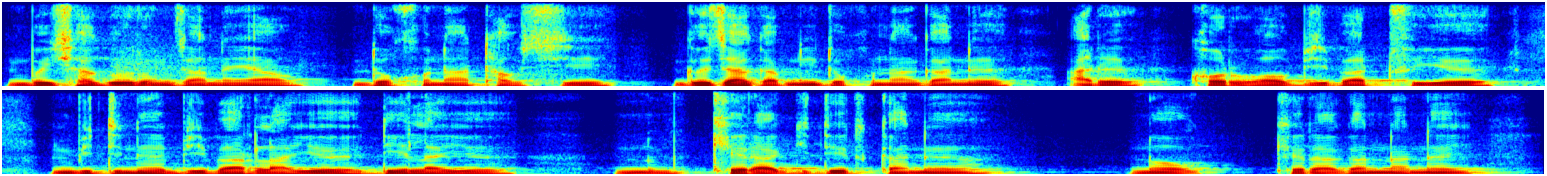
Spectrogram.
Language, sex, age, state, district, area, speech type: Bodo, male, 18-30, Assam, Chirang, rural, spontaneous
